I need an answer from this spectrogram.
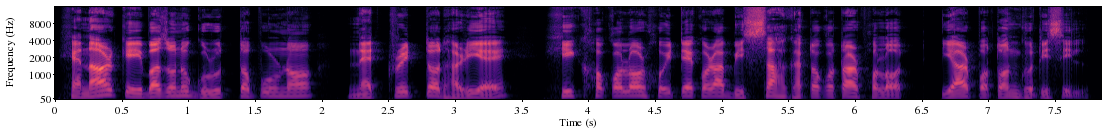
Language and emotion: Assamese, neutral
